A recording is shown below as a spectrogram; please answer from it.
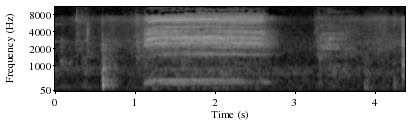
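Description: The mini Crossbow antenna tracker's servo motors give a steady whine for about a second and a half as the pan-tilt head moves at start-up after power-on. A single knock from handling comes shortly before.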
